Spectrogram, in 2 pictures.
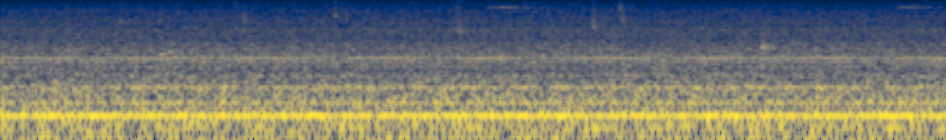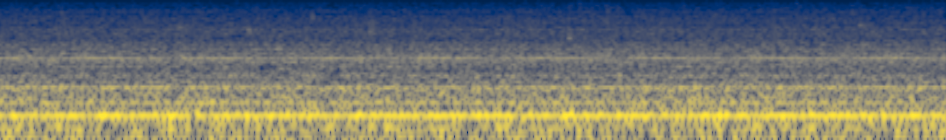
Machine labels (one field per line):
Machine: pump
